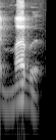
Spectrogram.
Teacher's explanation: با ساکن پر قلقلہ ہوگا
